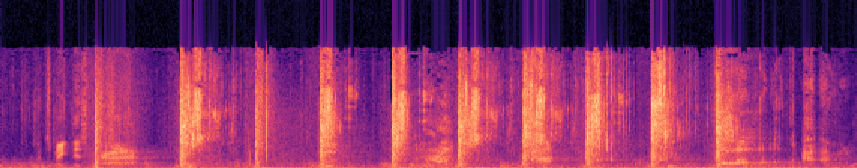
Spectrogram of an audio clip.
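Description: Fists thud hard against a body in a fight.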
